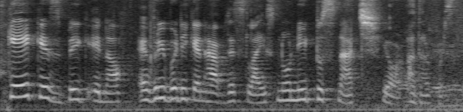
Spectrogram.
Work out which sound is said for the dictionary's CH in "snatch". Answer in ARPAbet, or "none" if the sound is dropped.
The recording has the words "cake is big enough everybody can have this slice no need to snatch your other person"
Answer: CH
